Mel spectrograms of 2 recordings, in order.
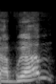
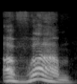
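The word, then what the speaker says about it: אברהם: Mais par contre, s'il est au milieu du mot comme à Abraham, nous on va prononcer Abraham mais c'est Abraham, ce sera un vê.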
